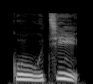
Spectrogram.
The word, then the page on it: 古迹: gǔ jì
